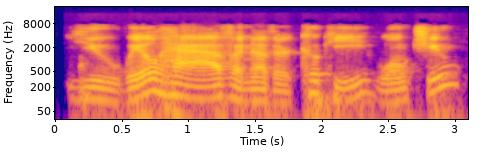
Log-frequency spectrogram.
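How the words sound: The voice rises at the end of the tag. It is a polite offer. The speaker calls it right. "when we make these polite offers, it's always rising"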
